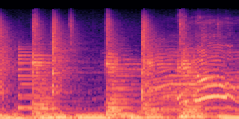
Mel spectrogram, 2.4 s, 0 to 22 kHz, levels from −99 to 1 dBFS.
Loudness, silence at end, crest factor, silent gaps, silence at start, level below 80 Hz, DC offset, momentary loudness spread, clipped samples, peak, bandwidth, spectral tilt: -15 LUFS; 0 s; 12 dB; none; 0 s; -18 dBFS; under 0.1%; 4 LU; under 0.1%; 0 dBFS; 13.5 kHz; -5 dB/octave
